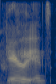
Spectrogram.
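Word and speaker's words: Gerry: And I was like, I just need to know who Jerry, the Golden Bachelor. – Gary. – Oh, wait. Is it Gary? – You said Jerry. – Is it Gary, though? – It's Gary. – Okay. It's spelled G-E-R-R. G-E-R-R-Y.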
